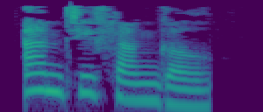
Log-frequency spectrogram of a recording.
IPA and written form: ˌæntɪˈfʌŋɡəl (antifungal)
